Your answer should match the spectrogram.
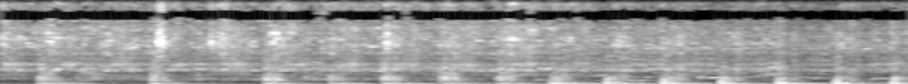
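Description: Pow wow drum group singing a grand entry song over a big drum beat that settles to about three strikes a second in the second half, with the metal jingling of the dancers' regalia.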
